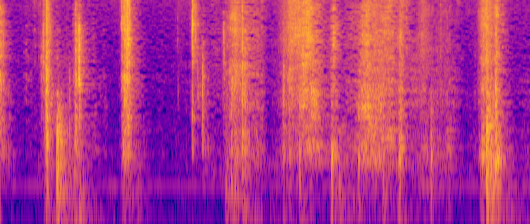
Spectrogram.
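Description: Key-operated battery lock on an e-bike frame clicking a few times, then the battery pack scraping as it slides out of the frame, with a sharp knock near the end.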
